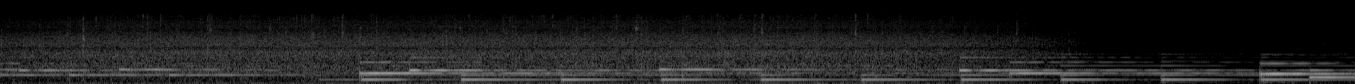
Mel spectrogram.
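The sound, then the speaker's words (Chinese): Light drizzling rain makes a soft, steady hiss beneath slow, gentle sustained musical notes. The rain stops near the end while the notes continue alone. “还有淅沥沥的小雨声。”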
